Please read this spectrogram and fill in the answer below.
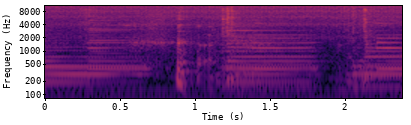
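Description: Acoustic guitar strummed: a chord struck at the start and another about a second in, each left to ring.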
